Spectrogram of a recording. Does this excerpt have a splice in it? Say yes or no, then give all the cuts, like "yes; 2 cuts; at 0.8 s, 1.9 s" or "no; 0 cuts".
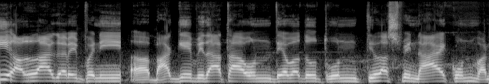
yes; 1 cut; at 1.2 s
